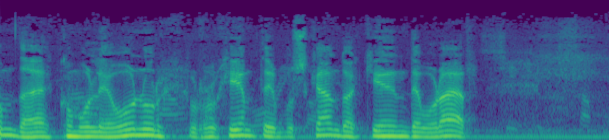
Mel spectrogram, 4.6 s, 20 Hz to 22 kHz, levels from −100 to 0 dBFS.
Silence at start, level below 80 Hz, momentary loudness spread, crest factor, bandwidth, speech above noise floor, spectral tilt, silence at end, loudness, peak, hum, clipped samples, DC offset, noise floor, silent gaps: 0 s; -58 dBFS; 21 LU; 16 dB; 13 kHz; 20 dB; -7 dB/octave; 0 s; -25 LUFS; -10 dBFS; none; under 0.1%; under 0.1%; -44 dBFS; none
